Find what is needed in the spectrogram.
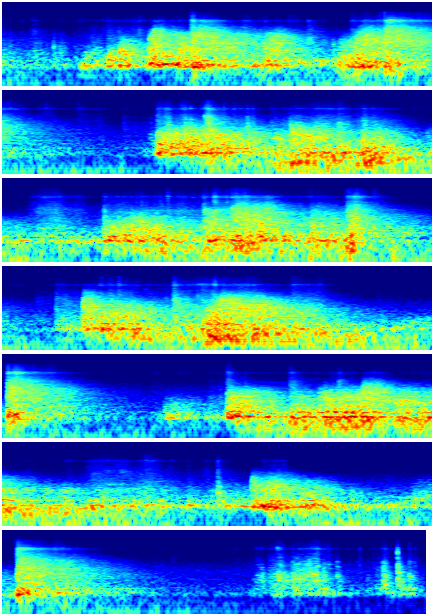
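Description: Thin galvanized sheet-metal ductwork being dragged out of a pickup bed and tossed onto a scrap pile: repeated clangs, scrapes and ringing of sheet steel, one piece after another.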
